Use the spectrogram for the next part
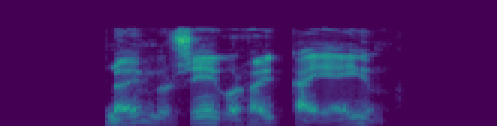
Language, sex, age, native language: Icelandic, male, 40-49, Icelandic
